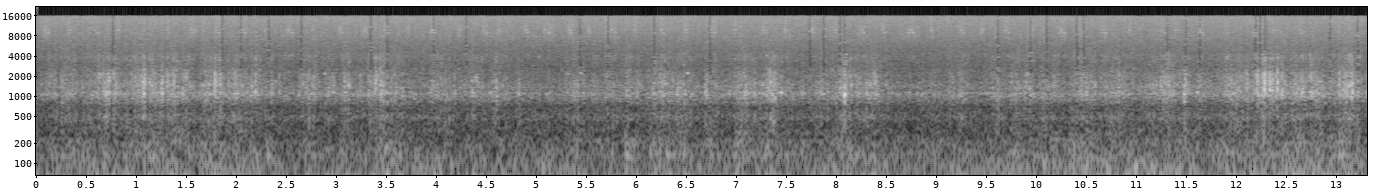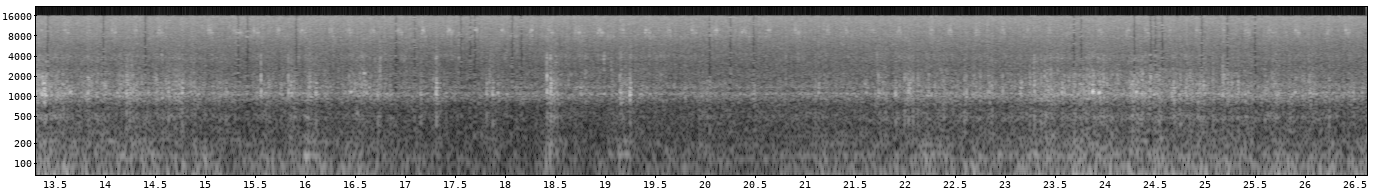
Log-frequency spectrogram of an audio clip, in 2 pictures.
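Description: Tyres rumble and crunch over a rough dirt road.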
